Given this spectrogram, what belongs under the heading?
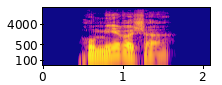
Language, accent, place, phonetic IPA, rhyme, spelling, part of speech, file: German, Germany, Berlin, [hoˈmeːʁɪʃɐ], -eːʁɪʃɐ, homerischer, adjective, De-homerischer.ogg
- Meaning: 1. comparative degree of homerisch 2. inflection of homerisch: strong/mixed nominative masculine singular 3. inflection of homerisch: strong genitive/dative feminine singular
